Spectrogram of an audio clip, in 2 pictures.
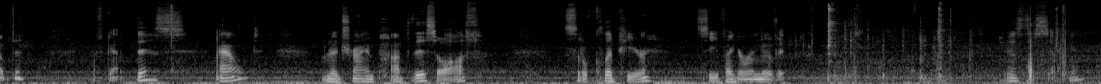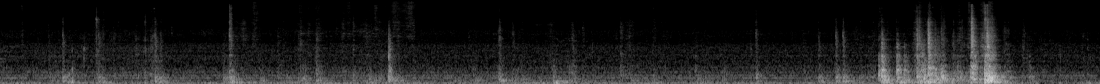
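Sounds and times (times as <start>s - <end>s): faint steady hum: 0.0s - 22.0s
metal rattling and scraping: 7.8s - 10.7s, 11.3s - 21.4s.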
